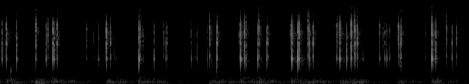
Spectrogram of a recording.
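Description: A closed, small square black plastic Maybelline Fit Me loose powder jar is held in both hands and tapped and scratched with long nails. Quick clusters of sharp, bright clicks and short scratchy ticks come in uneven bursts, each dying away almost instantly with no low end.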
